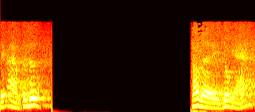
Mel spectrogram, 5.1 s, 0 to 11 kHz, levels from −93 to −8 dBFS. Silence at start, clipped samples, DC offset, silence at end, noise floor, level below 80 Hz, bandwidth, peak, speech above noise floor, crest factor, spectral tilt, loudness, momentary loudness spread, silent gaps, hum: 0 s; under 0.1%; under 0.1%; 0 s; under -90 dBFS; -50 dBFS; 5.8 kHz; 0 dBFS; over 76 dB; 18 dB; -10.5 dB/octave; -14 LUFS; 10 LU; 1.49-1.56 s, 2.19-3.79 s; none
